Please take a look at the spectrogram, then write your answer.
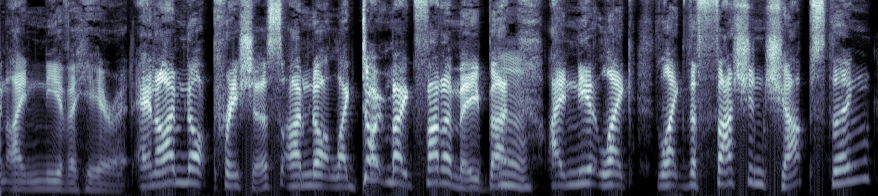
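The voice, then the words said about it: New Zealand accent. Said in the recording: “that's just your accent, but I love it... Probably the best accent in the world... the New Zealand accent”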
